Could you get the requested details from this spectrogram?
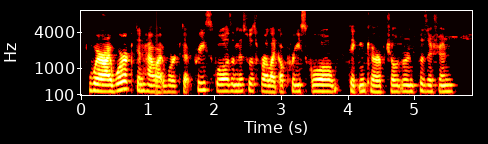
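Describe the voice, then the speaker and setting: A woman speaks in a New Jersey accent with a fairly low pitch. Her intonation is monotone and flat. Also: fairly quick pace. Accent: New Jersey American. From New Jersey, US. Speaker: vlogger. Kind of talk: casual vlog monologue. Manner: rambling with many fillers.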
